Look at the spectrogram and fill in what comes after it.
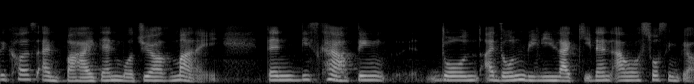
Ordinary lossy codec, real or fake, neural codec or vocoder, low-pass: none; fake; codec, 16 kHz, 0.7 kbps, FocalCodec; 7.2 kHz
